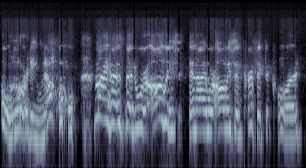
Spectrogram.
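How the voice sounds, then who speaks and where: A woman reads a breezy, evasive housewife who chatters airily. Her voice sits high and swoops widely, with a quavering, giggly edge. The sound is dull and lo-fi, like a home video call. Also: animated, a little slow, fairly bright tone. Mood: airy. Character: flighty, evasive middle-aged housewife, breezily unconcerned. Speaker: reader in an amateur readers theater performance. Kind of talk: comic readers theater scene read over a video call. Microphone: home video call mic.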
